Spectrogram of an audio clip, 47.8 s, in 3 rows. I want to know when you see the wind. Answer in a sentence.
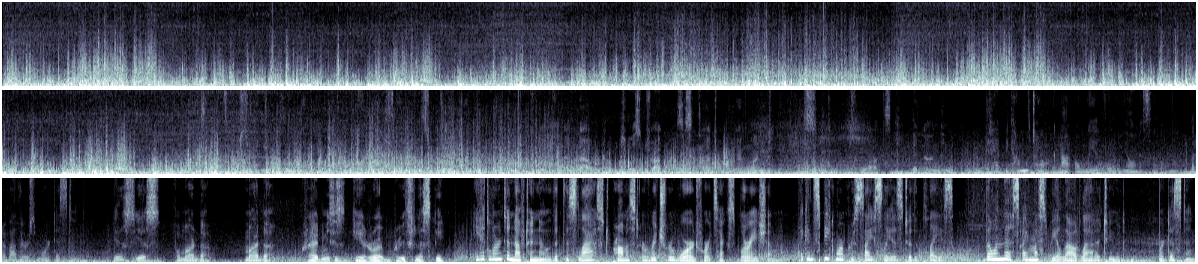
The wind can be heard from 0.0 to 47.7 s.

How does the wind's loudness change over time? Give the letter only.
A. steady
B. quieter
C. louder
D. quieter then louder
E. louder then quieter
D.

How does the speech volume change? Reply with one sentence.
The volume of the speech goes up.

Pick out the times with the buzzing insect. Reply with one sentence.
You can't hear the buzzing insect here.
